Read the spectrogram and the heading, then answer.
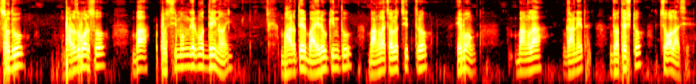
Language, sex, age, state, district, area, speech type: Bengali, male, 60+, West Bengal, Nadia, rural, spontaneous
